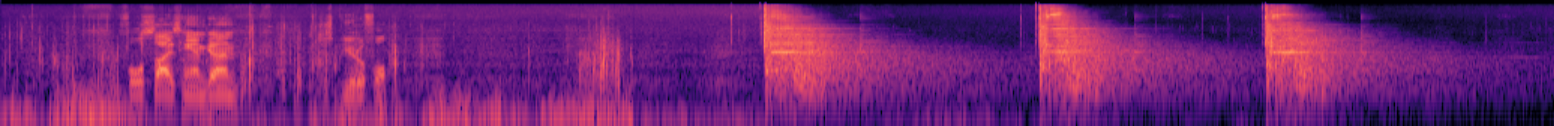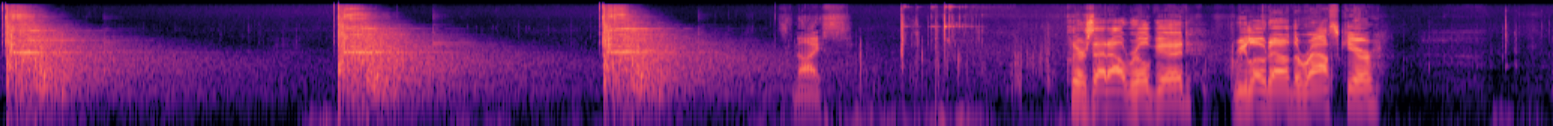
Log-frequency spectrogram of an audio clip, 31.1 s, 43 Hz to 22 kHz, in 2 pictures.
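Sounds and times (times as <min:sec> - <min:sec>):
revolver shots with echo: 0:12.6 - 0:14.2, 0:15.6 - 0:17.2, 0:18.9 - 0:20.4.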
